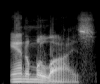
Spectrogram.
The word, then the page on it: animalize: American English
